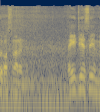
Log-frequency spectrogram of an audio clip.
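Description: A voice narrating in Telugu, broken by a pause of about a second in the middle. During the pause only a steady low background noise remains.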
